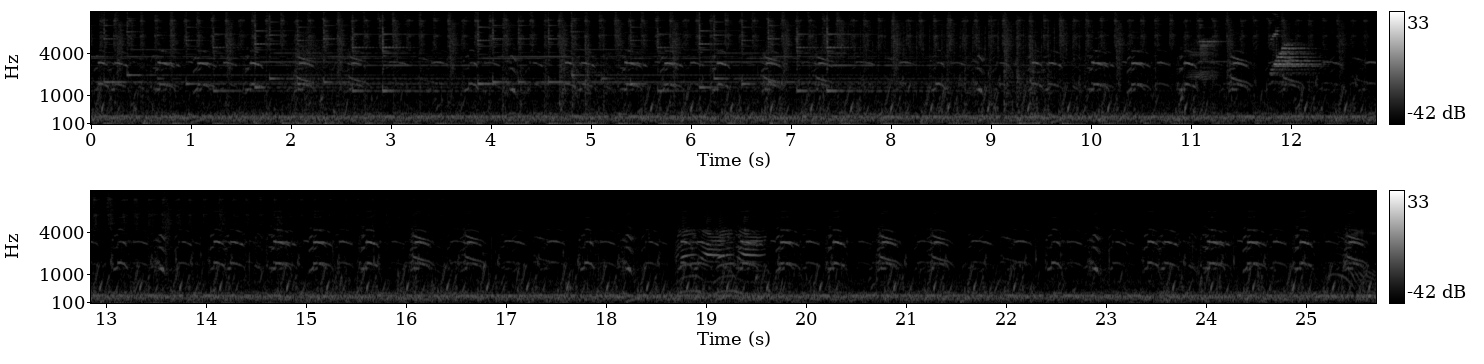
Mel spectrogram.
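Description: Honking birds call repeatedly in the Spyro: Enter the Dragonfly video game, a steady chorus of quacks and honks layered over continuous game ambience and music, fairly faint throughout.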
